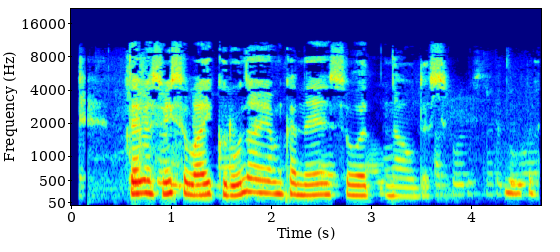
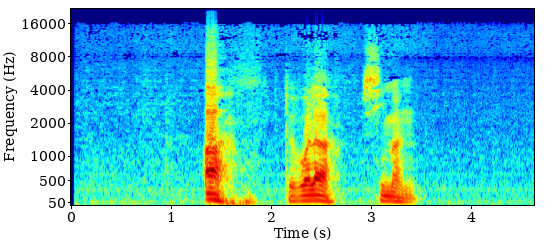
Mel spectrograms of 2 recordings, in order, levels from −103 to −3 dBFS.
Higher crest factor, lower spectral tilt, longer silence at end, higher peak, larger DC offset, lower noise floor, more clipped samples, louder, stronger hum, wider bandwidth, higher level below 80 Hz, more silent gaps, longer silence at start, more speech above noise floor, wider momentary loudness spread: about the same, 18 dB vs 16 dB; second, -4.5 dB/octave vs -6.5 dB/octave; second, 0.05 s vs 1.25 s; second, -4 dBFS vs 0 dBFS; neither; second, -43 dBFS vs -51 dBFS; second, under 0.1% vs 0.2%; second, -22 LUFS vs -12 LUFS; neither; second, 11.5 kHz vs 16.5 kHz; second, -74 dBFS vs -36 dBFS; neither; second, 0.05 s vs 1.35 s; second, 21 dB vs 40 dB; about the same, 17 LU vs 19 LU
